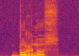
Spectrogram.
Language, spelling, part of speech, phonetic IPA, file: Polish, burnus, noun, [ˈburnus], Pl-burnus.ogg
